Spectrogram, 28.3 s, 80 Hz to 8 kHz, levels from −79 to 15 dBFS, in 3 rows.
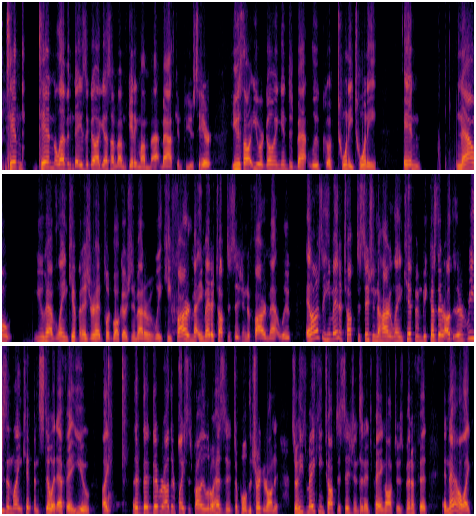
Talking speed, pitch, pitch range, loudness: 230 wpm, 185 Hz, 160-220 Hz, -20 LUFS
